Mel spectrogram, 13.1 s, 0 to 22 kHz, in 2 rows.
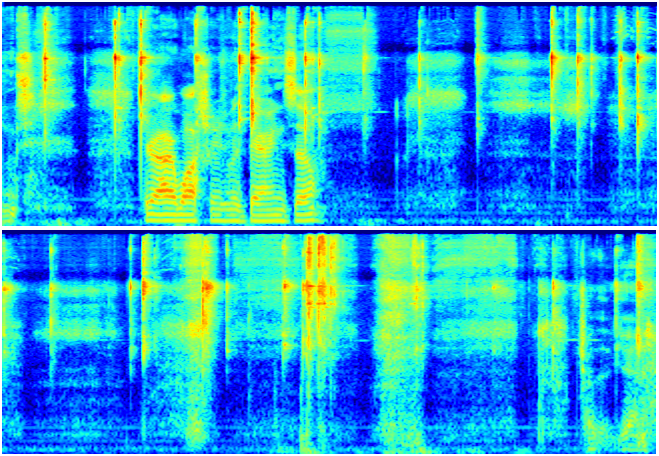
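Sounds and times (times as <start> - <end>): butterfly knife metallic clicks: 0.4 - 4.8.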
